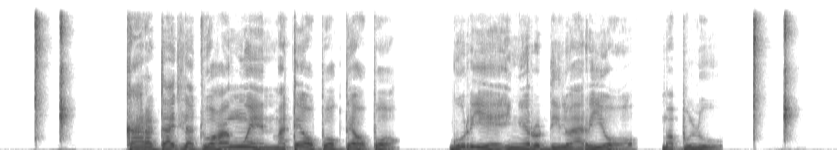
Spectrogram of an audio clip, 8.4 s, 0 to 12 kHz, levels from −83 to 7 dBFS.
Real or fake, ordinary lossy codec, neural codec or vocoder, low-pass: real; none; none; 10.8 kHz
